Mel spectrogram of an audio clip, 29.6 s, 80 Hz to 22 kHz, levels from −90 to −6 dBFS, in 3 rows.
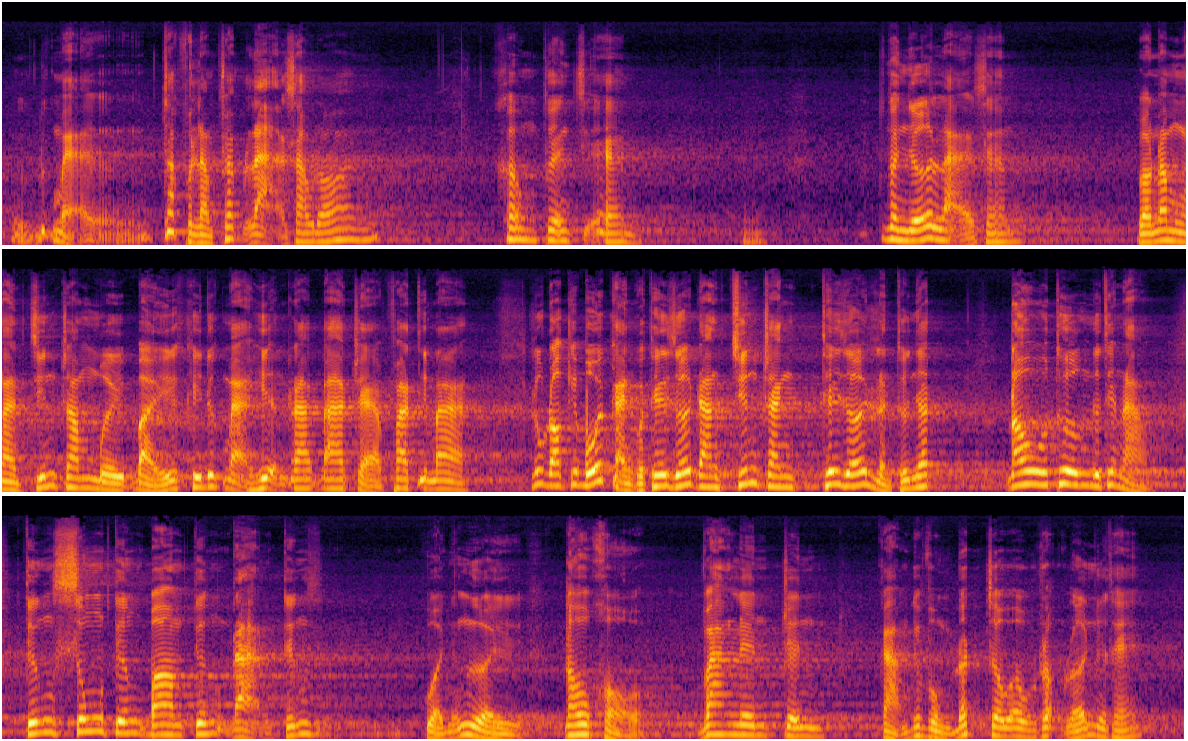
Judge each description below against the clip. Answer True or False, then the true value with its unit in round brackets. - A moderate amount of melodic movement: True (4.2 semitones)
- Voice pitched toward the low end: False (160 Hz)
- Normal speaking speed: False (155 wpm)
